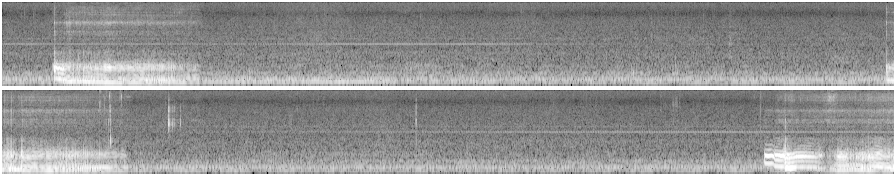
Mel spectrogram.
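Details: Sleeping pet dog: soft snoring, a short rattling breath about every eight seconds over a quiet room hum; snoring.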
